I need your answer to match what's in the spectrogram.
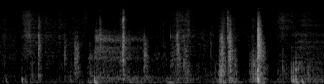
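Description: Paper rustling and crinkling in a series of irregular, crisp bursts, moderately loud, with a sharper crackle near the end and no voices over it.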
